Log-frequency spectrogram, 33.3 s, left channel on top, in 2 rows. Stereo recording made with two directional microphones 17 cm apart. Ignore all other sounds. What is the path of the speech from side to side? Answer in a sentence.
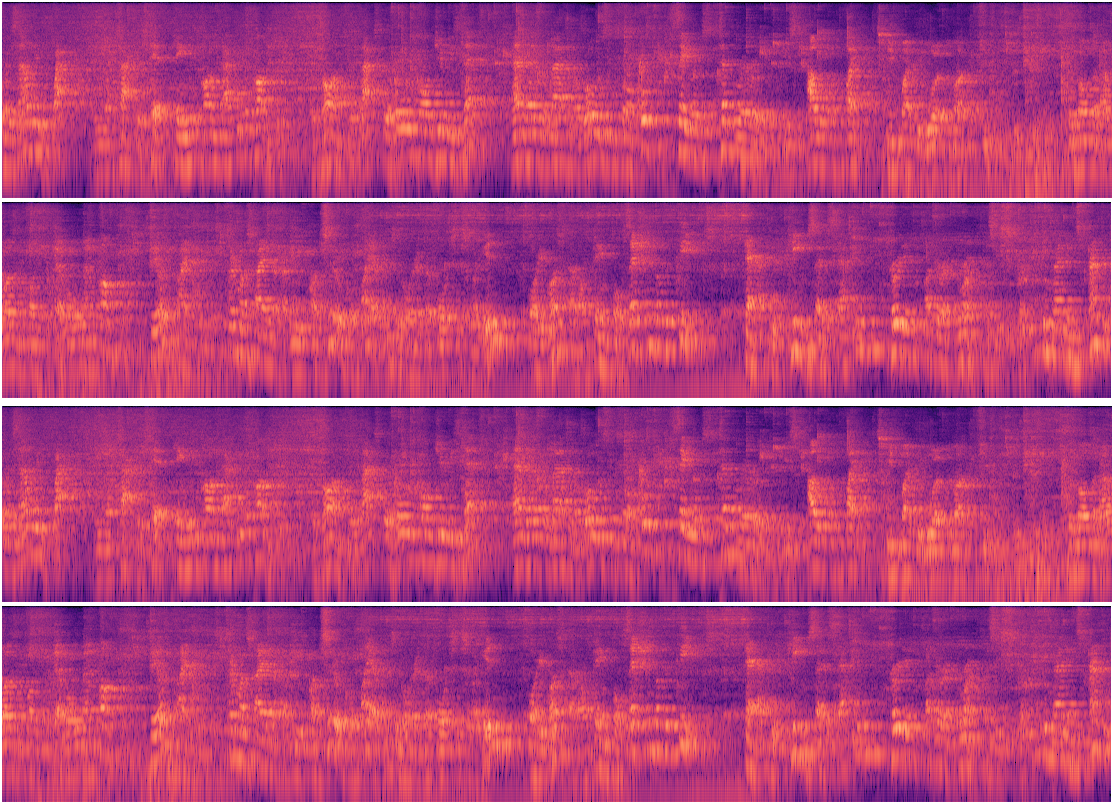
You can hear the speech move from left to right and back again.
